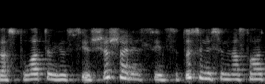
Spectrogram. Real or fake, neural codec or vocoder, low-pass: real; none; 5.4 kHz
